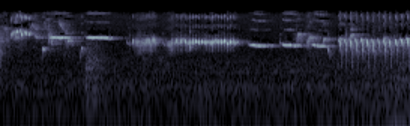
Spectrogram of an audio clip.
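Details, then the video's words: Singing canary: a short bright phrase of sliding whistles and a held, slightly warbling tone, then a fast rattling trill of evenly spaced notes at the end. "canary singing = canario cantando"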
